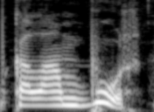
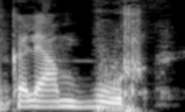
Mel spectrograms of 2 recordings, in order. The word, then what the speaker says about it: каламбур: Между прочим, каламбур, а не калямбур.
